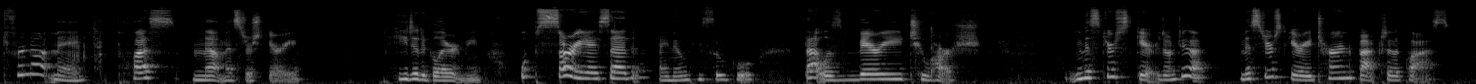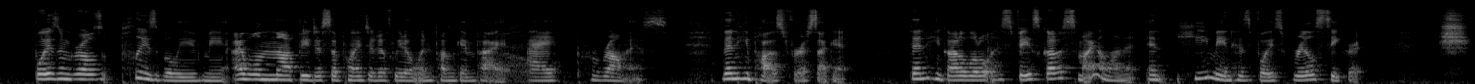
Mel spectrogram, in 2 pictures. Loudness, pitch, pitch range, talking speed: -33 LUFS, 215 Hz, 190-255 Hz, 170 wpm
